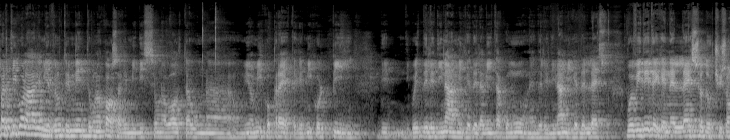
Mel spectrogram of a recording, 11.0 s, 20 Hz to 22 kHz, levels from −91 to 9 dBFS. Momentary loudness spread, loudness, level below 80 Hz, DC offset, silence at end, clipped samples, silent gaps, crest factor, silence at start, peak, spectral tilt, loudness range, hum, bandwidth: 8 LU; -17 LUFS; -50 dBFS; under 0.1%; 0 s; under 0.1%; none; 16 dB; 0 s; 0 dBFS; -5.5 dB/octave; 4 LU; none; 17.5 kHz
